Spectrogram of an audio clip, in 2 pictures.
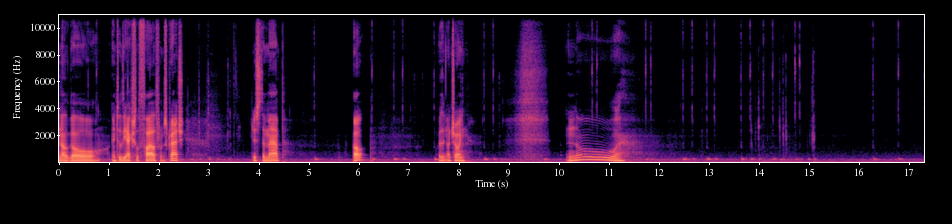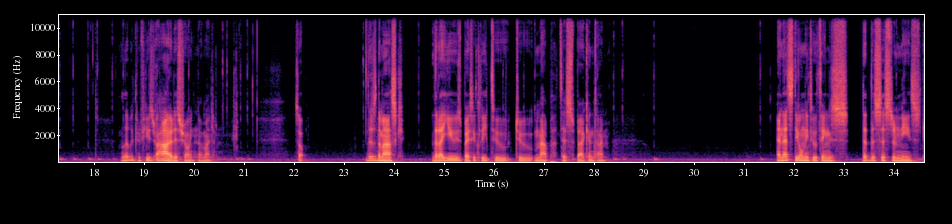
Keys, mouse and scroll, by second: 0.5-0.9 scroll up 3, 1.3-1.6 scroll up 1, 1.6 click, 3.2 z, 4.9-6.3 scroll down 2, 6.3 middle click, 6.3-6.7 scroll down 1, 6.9-7.5 middle drag, 7.1-8.5 scroll up 2, 7.7-8.5 middle drag, 8.5-10.1 scroll up 2, 8.8-10.1 middle drag, 10.7 click, 11.8 click, 12.3 scroll down 2, 12.7 middle click, 13.2 middle click, 13.9 middle click, 13.9 scroll down 1, 14.1-14.5 scroll up 2, 14.8-15.2 alt+shift+drag, 16.3-17.1 scroll up 2, 16.9-18.4 middle drag, 17.1-18.4 scroll down 1, 18.4 scroll up 2, 19.0 scroll down 2, 20.1 scroll up 2, 20.6-25.0 alt+shift+drag, 24.3-26.1 scroll up 1, 25.1 shift+middle click, 25.4 middle click, 25.9 middle click, 26.3 middle click, 26.4-28.1 scroll down 1, 27.0 middle click, 28.1 middle drag, 28.6-29.2 middle drag, 31.6-34.6 middle drag, 31.7-33.3 scroll down 2, 34.5-34.6 scroll up 1.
